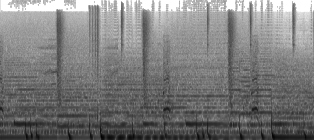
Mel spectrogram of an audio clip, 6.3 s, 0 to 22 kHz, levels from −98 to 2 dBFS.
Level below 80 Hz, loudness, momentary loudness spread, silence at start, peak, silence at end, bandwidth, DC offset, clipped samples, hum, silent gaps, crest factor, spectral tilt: -14 dBFS; -13 LUFS; 4 LU; 0 s; 0 dBFS; 0 s; over 20 kHz; under 0.1%; under 0.1%; none; none; 12 dB; -5 dB/octave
